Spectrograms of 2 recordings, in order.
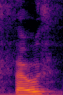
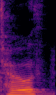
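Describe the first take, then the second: First: The word begins with a soft 'th' sound. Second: The word begins with a plain 't' sound. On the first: This is how the spelling suggests it is said. The speaker calls it wrong. "It looks like Thoth" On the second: This is how the name is actually said. The speaker calls it right. "but it's pronounced Toth"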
